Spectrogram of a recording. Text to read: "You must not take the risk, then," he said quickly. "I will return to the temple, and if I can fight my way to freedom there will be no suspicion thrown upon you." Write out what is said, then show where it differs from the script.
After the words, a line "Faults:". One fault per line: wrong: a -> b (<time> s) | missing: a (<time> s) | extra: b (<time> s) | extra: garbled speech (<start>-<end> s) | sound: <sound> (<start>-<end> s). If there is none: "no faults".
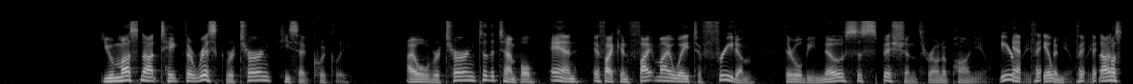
"You must not take the risk, return," he said quickly. "I will return to the temple, and if I can fight my way to freedom there will be no suspicion thrown upon you." [garbled]
Faults:
wrong: then -> return (2.2 s)
extra: garbled speech (10.0-11.2 s)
